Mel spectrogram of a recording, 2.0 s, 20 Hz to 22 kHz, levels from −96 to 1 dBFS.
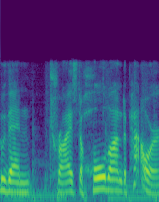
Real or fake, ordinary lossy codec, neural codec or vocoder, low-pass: real; Opus, 64 kbps; none; 7.2 kHz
